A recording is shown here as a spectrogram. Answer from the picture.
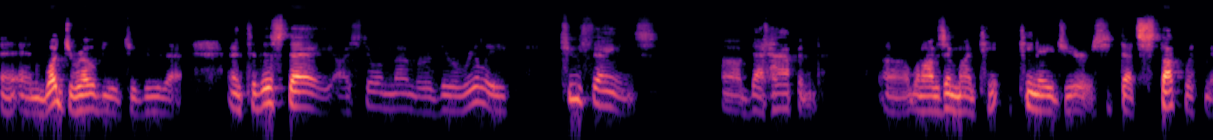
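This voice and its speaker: With an American accent, a man speaks at a medium pitch and a fairly slow pace, in a dark, mellow tone with ordinary pitch variation. His loudness swings widely, and the sound is dry and close with no echo. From central New Jersey. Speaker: company founder, former detective. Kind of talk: interview.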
